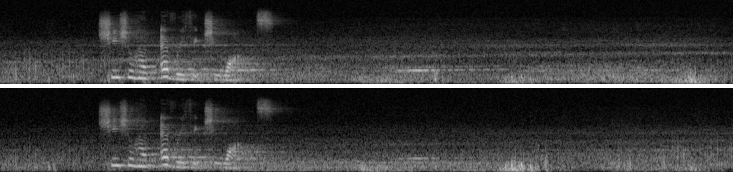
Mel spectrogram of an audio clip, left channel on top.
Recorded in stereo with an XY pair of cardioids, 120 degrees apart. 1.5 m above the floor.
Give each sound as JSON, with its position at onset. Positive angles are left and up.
{"t": 1.0, "sound": "a woman speaking", "azimuth_deg": 20, "distance_m": 0.8}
